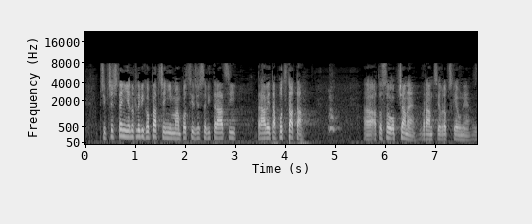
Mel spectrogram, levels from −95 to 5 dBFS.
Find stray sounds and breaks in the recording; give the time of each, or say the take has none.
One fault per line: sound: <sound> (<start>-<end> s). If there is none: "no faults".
sound: bark (4.9-5.2 s)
